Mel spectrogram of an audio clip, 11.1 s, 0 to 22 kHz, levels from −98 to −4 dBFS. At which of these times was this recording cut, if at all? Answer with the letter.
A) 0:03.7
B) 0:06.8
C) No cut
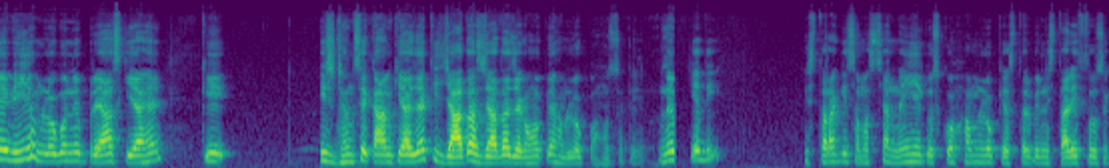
B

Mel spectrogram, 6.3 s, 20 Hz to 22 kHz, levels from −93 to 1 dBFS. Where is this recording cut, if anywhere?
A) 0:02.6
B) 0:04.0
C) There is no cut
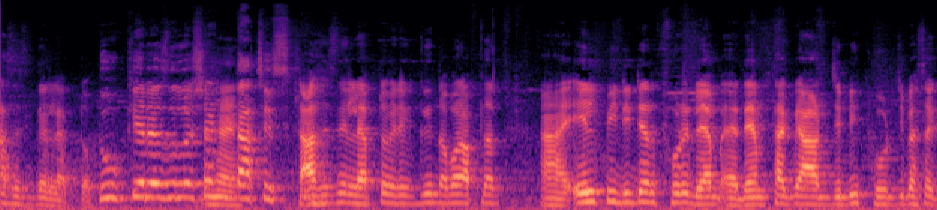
C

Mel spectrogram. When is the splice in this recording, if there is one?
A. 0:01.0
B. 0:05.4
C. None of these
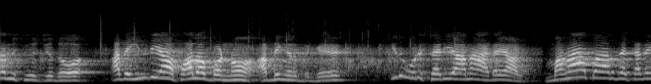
B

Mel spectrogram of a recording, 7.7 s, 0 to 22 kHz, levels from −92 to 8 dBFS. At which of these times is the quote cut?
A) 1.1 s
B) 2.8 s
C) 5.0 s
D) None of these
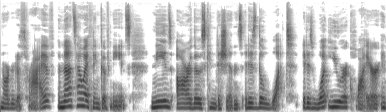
A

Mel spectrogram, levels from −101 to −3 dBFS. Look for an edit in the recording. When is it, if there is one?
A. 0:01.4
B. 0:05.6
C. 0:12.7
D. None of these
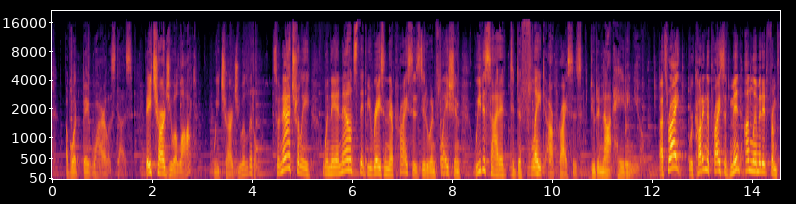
D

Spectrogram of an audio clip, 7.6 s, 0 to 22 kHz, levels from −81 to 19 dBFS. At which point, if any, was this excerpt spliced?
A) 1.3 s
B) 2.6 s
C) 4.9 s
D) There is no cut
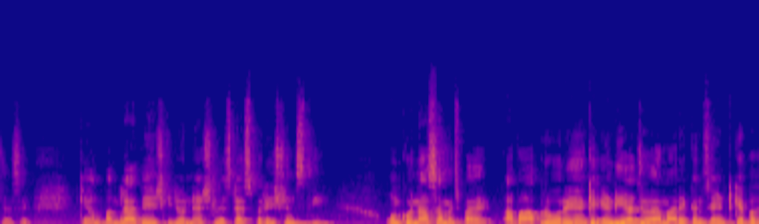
C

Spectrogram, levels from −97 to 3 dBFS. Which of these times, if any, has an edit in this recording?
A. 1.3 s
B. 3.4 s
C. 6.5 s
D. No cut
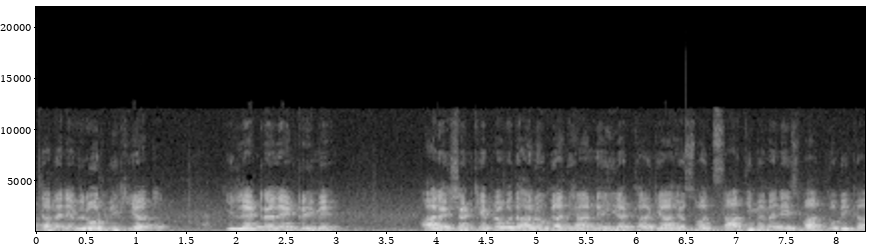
C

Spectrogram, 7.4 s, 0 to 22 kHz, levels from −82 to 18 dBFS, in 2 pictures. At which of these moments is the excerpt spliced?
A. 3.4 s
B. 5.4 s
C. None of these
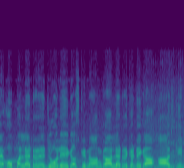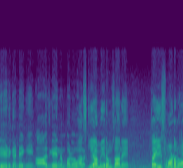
B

